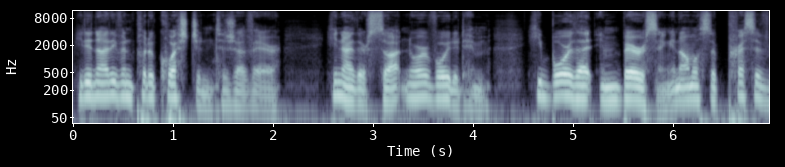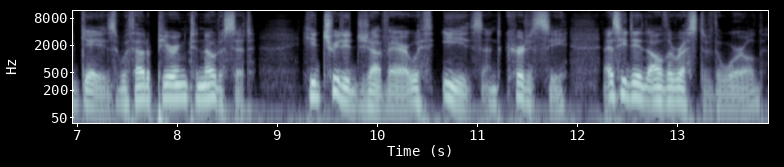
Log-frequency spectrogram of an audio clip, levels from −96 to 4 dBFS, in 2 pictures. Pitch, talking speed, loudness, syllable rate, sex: 105 Hz, 190 wpm, -21 LUFS, 5.4 syllables/s, male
